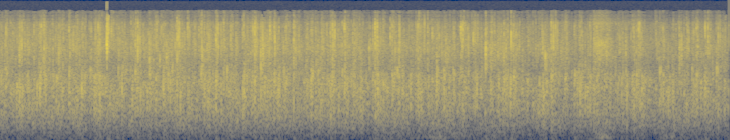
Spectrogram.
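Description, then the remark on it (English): A large church audience, standing, claps steadily for several seconds as a thank-you to Jesus, a dense, even wash of applause with no break in intensity and no clear voices rising above it. “Shall we just stand up one more time and just give Jesus a great big thank you and a clap and a cheer?”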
